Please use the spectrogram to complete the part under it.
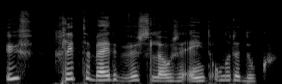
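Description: A woman reading a children's story aloud in a lively, expressive way. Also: medium pitch, moderate pace, no room sound, studio quality. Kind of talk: storybook narration.

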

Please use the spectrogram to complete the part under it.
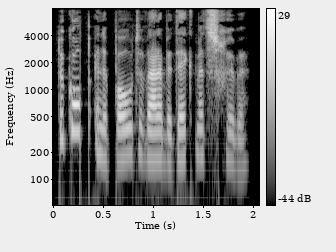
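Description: An audiobook reader calmly narrating a children's story. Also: medium pitch, quick pace, no echo, studio quality. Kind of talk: scripted narration.

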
